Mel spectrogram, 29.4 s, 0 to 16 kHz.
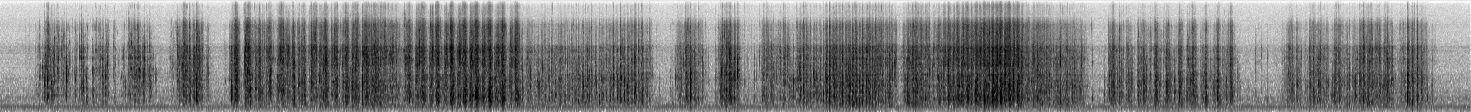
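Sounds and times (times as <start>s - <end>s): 
liquid in a bottle: 0.7s - 28.7s.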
